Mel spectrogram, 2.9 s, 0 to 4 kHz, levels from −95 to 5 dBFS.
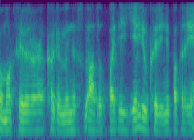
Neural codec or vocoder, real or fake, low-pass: codec, 16 kHz in and 24 kHz out, 0.6 kbps, FocalCodec, streaming, 4096 codes; fake; 3.6 kHz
